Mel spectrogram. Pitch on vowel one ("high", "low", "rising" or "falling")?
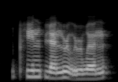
high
